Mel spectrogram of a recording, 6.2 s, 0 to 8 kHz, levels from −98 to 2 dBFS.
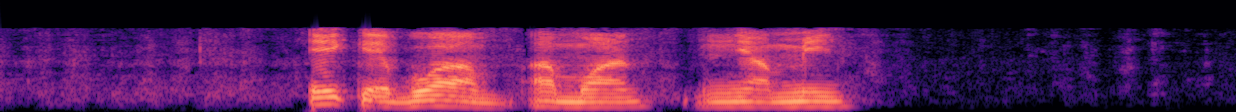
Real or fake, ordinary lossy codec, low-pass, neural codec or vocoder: real; AAC, 16 kbps; 7.2 kHz; none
